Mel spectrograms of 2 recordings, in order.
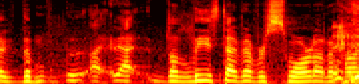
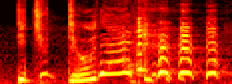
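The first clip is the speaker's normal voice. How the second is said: much higher, slow, drawn-out accusing question; mock scolding; much slower than usual. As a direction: drag it out like a teacher catching him. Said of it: "I'm chewing out this kindergartner".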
